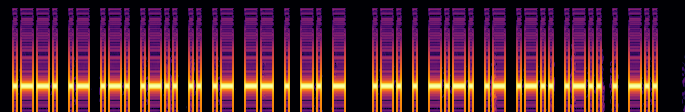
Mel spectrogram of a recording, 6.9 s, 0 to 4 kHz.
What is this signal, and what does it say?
Morse code, heard as a keyed tone, about 30 wpm, 550 Hz. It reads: PARLIAMENT RECALLED
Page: news headlines in morse code at 30 wpm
